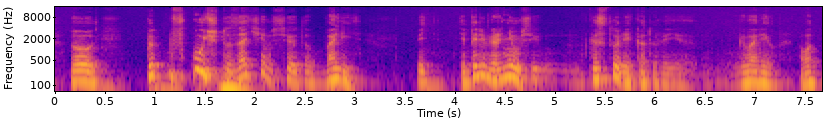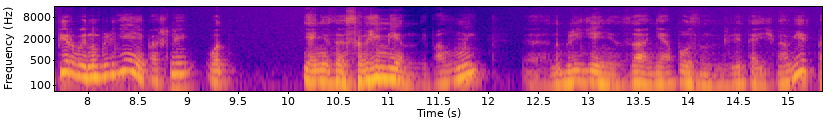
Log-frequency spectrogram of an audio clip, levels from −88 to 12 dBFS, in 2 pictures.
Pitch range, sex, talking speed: 110-165 Hz, male, 120 wpm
